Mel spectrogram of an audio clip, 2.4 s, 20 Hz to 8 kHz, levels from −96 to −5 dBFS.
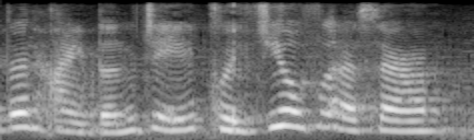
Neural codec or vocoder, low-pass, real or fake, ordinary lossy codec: codec, 24 kHz, 0.9 kbps, WavTokenizer, medium music audio release; 7.2 kHz; fake; none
